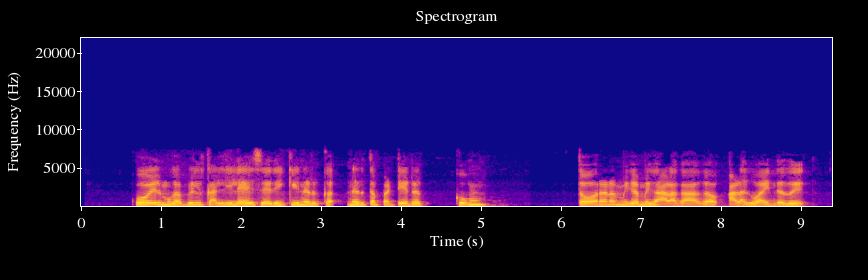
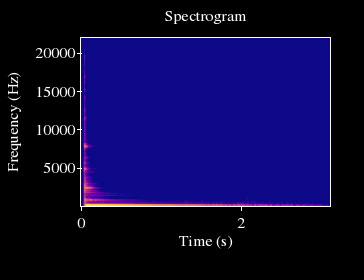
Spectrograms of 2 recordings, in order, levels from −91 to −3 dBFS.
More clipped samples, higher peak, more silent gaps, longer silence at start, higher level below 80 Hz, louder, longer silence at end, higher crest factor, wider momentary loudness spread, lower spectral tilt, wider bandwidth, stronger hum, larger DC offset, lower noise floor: neither; about the same, 0 dBFS vs -2 dBFS; neither; first, 0.7 s vs 0.05 s; about the same, -62 dBFS vs -66 dBFS; about the same, -14 LUFS vs -14 LUFS; second, 0.35 s vs 1.65 s; about the same, 14 dB vs 14 dB; second, 5 LU vs 26 LU; second, -5.5 dB/octave vs -9.5 dB/octave; second, 7.6 kHz vs 8.4 kHz; neither; neither; first, -72 dBFS vs -66 dBFS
